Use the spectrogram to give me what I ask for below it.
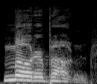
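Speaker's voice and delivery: loud, jeering call-out; a hammed-up shout of the line; mock shouted motorboating. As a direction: imitate the guy yelling it in the song. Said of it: "someone guy just goes".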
